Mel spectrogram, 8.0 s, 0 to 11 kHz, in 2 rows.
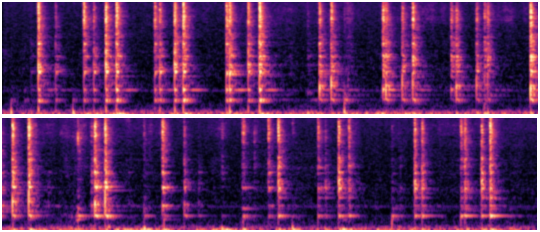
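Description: A hollow, green printed, octagonal metal Pokemon card tin with its lid on is held and tapped with the fingertips and thumb. The result is a quick, irregular run of light, hollow metallic taps with a short tonal ring around 430 Hz. Each tap dies away almost at once over a low, soft body.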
